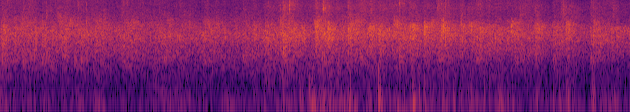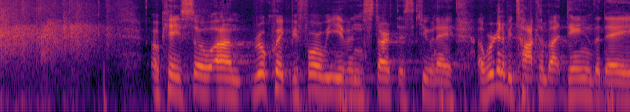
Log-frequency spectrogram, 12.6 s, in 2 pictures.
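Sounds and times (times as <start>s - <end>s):
audience applause welcoming a man to lead a Q&A at a church gathering: 0.0s - 7.5s
speech: 7.8s - 12.6s.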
